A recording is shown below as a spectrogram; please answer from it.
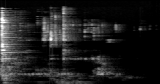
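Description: Utensil stirring a thick stew in a stainless steel pot: a light click against the pot at the start, then a few faint soft ticks and wet stirring sounds.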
